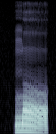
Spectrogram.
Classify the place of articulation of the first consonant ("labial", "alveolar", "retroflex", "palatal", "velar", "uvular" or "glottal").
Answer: labial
